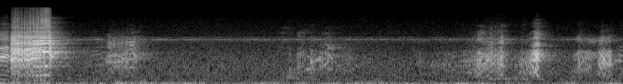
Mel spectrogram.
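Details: Macaw of the genus Ara: one loud, grating squawk opens, followed after a pause by a cluster of shorter harsh, raspy squawks, with a faint steady high whine throughout.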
